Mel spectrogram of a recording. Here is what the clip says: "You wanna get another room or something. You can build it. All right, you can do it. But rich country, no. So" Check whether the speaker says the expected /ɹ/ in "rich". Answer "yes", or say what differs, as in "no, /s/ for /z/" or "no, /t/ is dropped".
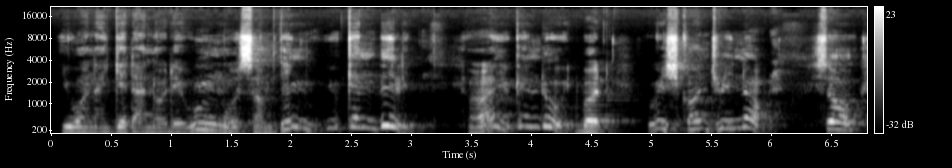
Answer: no, /w/ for /ɹ/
